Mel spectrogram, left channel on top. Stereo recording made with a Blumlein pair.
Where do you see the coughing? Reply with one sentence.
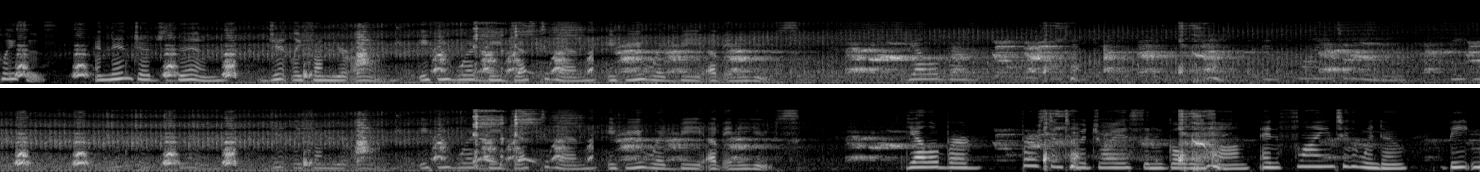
In this clip you hear the coughing on the right.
